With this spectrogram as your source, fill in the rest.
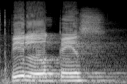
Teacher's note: Kalau dibaca bil qis, lah toknya kemana? Itu membuang tok namanya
